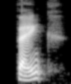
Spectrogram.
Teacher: don’t stop the airflow between your tongue and the top front teeth, otherwise /θ/ may sound like /t/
